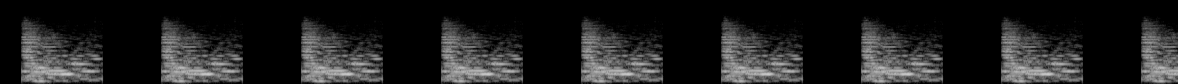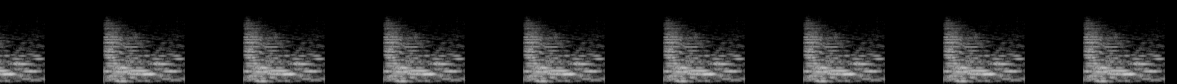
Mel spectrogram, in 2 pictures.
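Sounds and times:
alarm: 0.2 - 23.5.

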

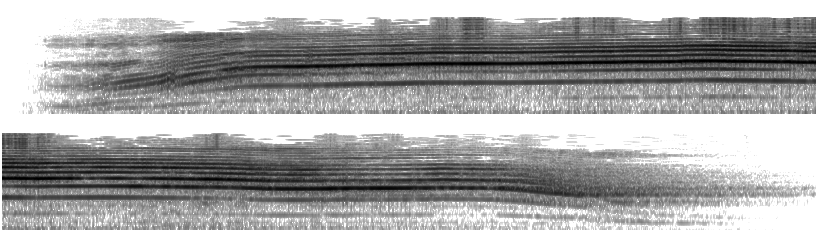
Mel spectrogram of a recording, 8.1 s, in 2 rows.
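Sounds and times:
horror music: 1.2 - 8.1.

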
